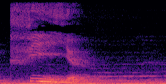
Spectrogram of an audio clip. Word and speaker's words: fille: So, double L will be pronounced as y, like fille. Fille could either mean girl or daughter.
